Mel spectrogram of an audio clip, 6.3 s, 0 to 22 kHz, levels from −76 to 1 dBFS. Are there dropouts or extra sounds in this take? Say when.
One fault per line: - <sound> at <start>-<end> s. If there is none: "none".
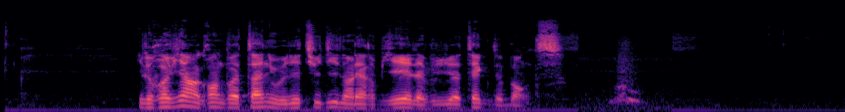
- whoosh at 4.5-4.9 s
